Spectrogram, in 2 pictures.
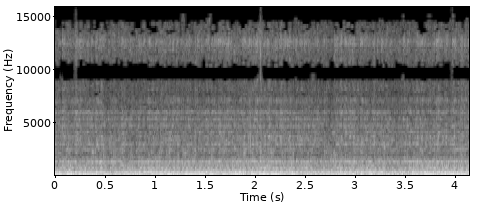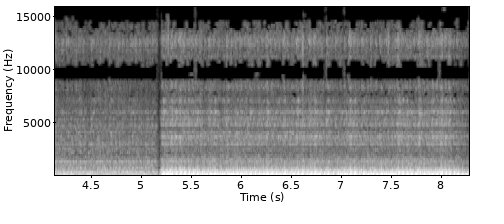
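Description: Kawasaki Ultra 310 jet ski's supercharged four-cylinder engine idling while being flushed with fresh water through its flush port, with water splashing out of the stern. The sound steps up suddenly about five seconds in and then holds steady.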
